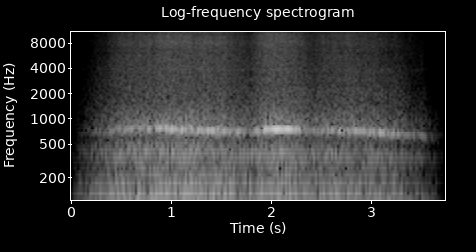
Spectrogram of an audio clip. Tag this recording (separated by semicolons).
field-recording; nature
